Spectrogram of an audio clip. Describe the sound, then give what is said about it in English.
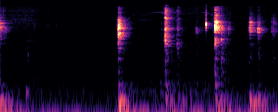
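Quiet computer keyboard typing, a few sharp clicks and key taps at an uneven pace, with no talking. “everybody who's listening to the show, I'm typing this.”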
